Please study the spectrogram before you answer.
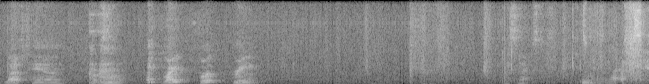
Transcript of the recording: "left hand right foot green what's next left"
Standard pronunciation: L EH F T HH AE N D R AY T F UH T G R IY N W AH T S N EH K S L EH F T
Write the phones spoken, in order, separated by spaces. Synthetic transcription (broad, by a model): L EH F T HH AE N D L AY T F UH T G R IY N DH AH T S N EH K S T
